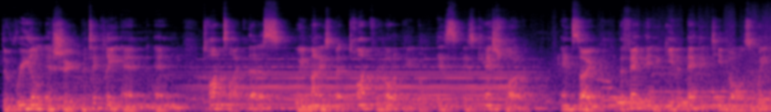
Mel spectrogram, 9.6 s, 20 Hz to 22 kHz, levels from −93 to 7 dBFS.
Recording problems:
room echo; slight; dies away in 0.6 s
off-mic speech; somewhat distant
background music; loud; from 2.5 s on; 6 dB below the speech
murmuring crowd; noticeable; throughout; 15 dB below the speech

